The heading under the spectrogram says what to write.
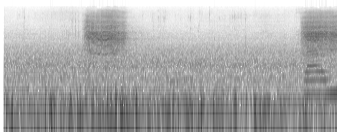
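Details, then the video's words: Eurasian jay in Christchurch Park, apparently calling to wake a tawny owl from its daytime sleep: two harsh, rasping screeches about two seconds apart over a steady low rumble of traffic and wind. "Noisy Jay !!!"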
